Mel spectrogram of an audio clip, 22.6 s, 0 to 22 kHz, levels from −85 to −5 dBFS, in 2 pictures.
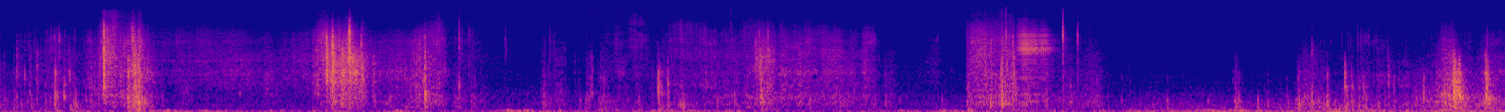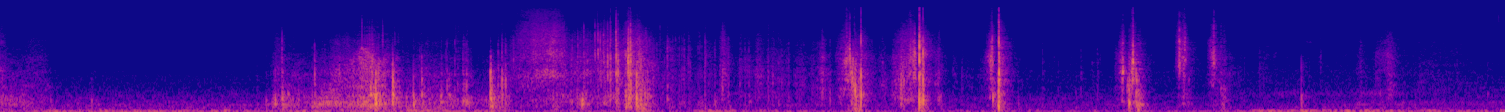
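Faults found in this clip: De-emphasis applied wrongly, 8.47–15.11 s: treble-cut filter on un-emphasised or already de-emphasised signal. Smooth high-frequency roll-off, about 11 dB down at 10 kHz relative to 1 kHz; sound dull, muffled.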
